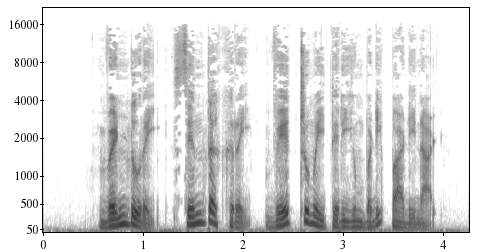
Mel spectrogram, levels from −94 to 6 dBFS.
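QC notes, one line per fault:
throughout, generation loss: swirly, hollow speech with blurred attacks and no content above 16.5 kHz, likely from about four MP3 re-encodes, each quantising afresh.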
